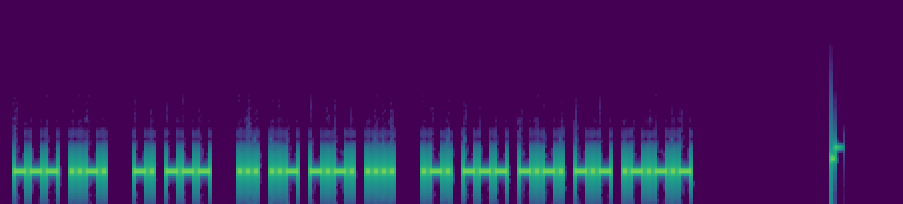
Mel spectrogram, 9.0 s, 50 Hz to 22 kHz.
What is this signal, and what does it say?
Morse code, heard as a keyed tone, about 30 wpm, 700 Hz. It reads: OF NO SUCH ROCK.
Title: Sentences from Top 1000 Words - Review Part 2 - 30wpm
